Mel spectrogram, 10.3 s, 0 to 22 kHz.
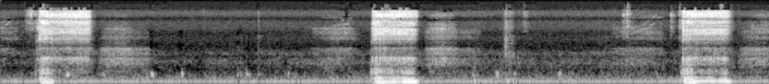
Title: Do u hear 👂 how snoring Dog? The best Video Funniest Beauty Animal’s 2023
